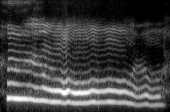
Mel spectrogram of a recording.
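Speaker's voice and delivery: big, loud drawn-out yawn; real yawn. Real, not acted. Streamer to viewers mid-livestream, real yawn. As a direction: let out a long, high yawn that falls away. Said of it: "I just yawned".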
